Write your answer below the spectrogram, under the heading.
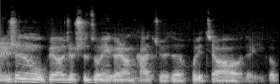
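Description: Through noticeable background noise, a man with a fairly low pitch talks at a very fast pace. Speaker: podcast guest. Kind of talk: casual chat.

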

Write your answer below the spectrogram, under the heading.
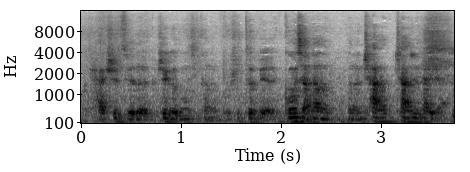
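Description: This man talks very fast at a medium pitch, his intonation lively. Audible room echo and noticeable background noise sit behind him. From Hunan, China. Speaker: urban planner and landscape designer. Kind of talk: casual chat.

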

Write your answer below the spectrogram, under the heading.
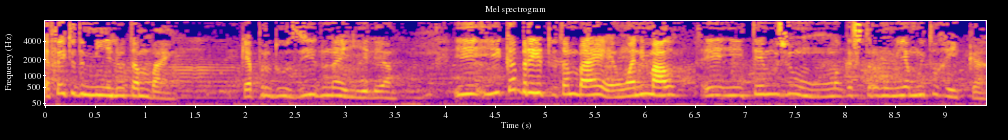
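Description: A woman with a high voice speaks fairly slowly with ordinary pitch variation, amid audible room echo and noticeable background noise. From Cape Verde, Fogo island. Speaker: presidential press officer. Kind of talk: radio interview.

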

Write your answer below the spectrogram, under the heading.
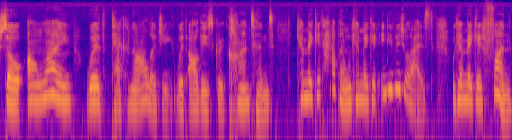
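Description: With a Chinese accent, this speaker talks at a moderate pace using lively intonation. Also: woman, fairly low pitch for a woman. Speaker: startup founder and CEO. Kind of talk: interview.

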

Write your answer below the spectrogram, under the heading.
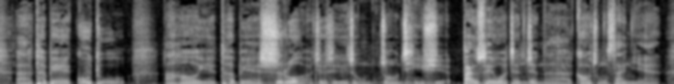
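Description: The recording is very clean, with a silent background. The speaking pace is fairly slow. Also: man. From Shanghai (urban). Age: 30s. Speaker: podcast host. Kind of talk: solo personal monologue. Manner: halting with many filler sounds.

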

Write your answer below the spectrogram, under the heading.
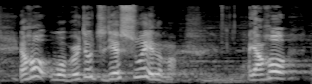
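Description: Over noticeable background noise, a woman talks very fast at a high pitch with lively intonation. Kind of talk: casual chat.

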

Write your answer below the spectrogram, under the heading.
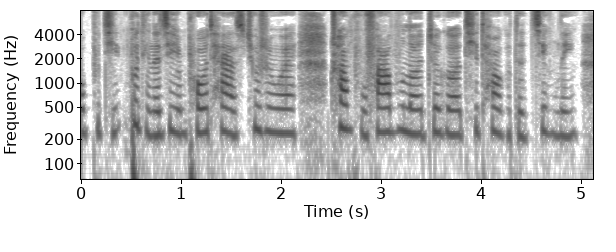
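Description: A woman speaks in a high voice. Her intonation is flat and monotone. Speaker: PhD student. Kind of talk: casual chat.

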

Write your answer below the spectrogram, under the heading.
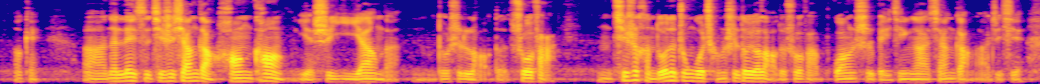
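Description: A man's lively intonation at a medium pitch, with big swings in loudness and a moderate pace. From China. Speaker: English learning podcast host. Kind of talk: tutorial. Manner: halting, many filler sounds.

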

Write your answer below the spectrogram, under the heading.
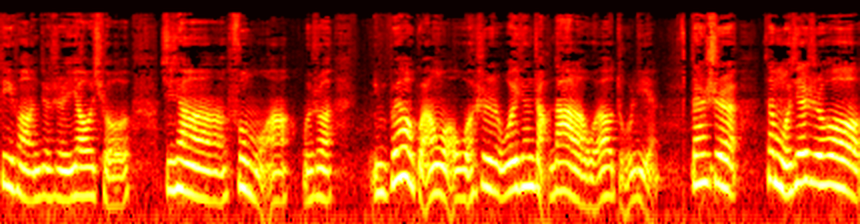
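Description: Speaking at a moderate pace with lively intonation, a woman at a medium pitch is heard with audible room echo. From China, Xi'an. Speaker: postdoctoral chemistry researcher. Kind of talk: interview.

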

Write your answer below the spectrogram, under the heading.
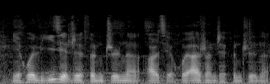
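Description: A man's very deep, low voice with a dark, mellow tone, fairly even intonation and a very fast pace. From Shaanxi, China. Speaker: author. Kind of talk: casual chat.

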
